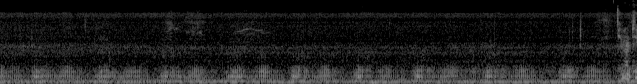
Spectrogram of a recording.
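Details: Cat purring in a steady low rumble, pulsing in regular beats about twice a second throughout, with a faint brief sound near the end.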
